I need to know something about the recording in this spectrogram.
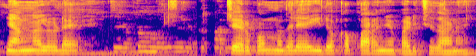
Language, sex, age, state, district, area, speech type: Malayalam, female, 60+, Kerala, Kottayam, rural, spontaneous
